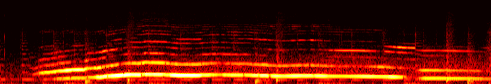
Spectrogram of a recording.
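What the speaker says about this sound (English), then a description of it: "Kind of a mid-toned howl there" A wolf in a video game gives a long, mid-toned howl that rises, holds and slowly falls, clear and fairly close, alone without talk.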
